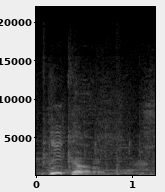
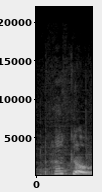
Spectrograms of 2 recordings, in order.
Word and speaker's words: Peko: I thought it was Pico. How is that pronounced? Peko.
